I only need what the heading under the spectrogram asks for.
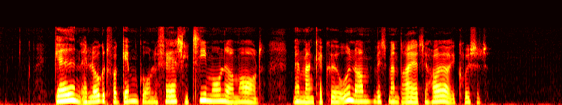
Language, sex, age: Danish, female, 61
